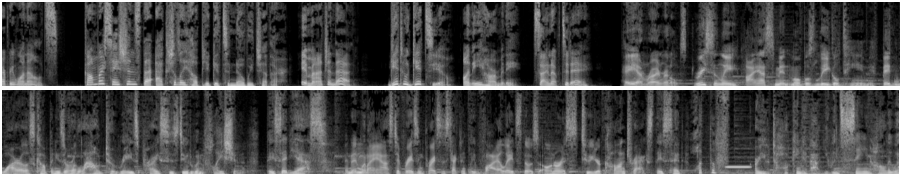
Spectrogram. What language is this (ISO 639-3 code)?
fas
